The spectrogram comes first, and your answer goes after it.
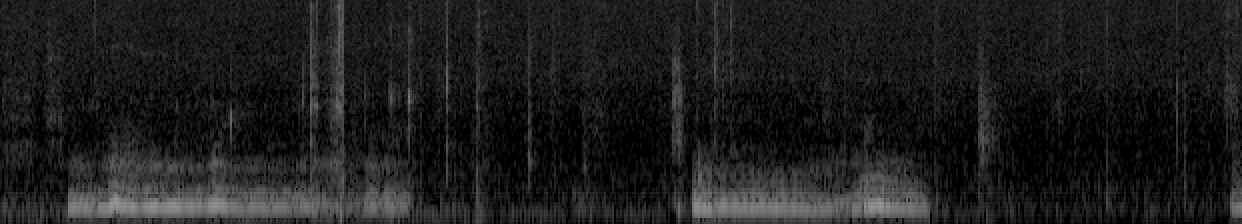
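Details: Tonkinese kitten growling while playing with a feather toy: two low, steady, rumbling growls about two and a half seconds each, separated by a pause with light rustling and taps, then a short growl starting at the end.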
